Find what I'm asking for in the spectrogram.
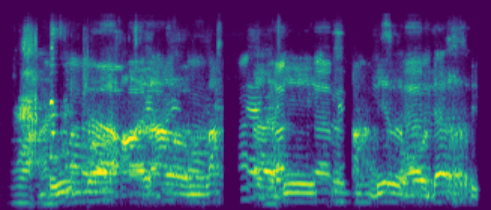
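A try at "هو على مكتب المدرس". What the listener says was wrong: Nah, maktabnya tidak pakai alif lam ya. Jadi kita ulang.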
